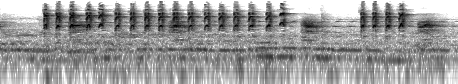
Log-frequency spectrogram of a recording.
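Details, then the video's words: Rapid bursts of sharp, high-pitched notes from a woodpecker called platuk sampit: one run of about fifteen quick notes, a brief softer note, then a shorter burst of five, over a faint low hum. "Burung Platuk Sampit"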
